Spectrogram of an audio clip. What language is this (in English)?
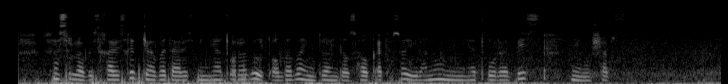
Georgian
